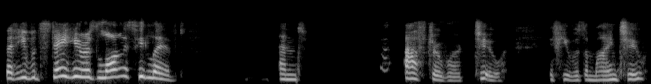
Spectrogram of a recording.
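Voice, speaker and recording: An actress playing a nervous, timid younger sister in an old-time radio gothic drama, fretful and hesitant. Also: female voice, high-pitched, sing-song, a little slow, dry recording, exaggerated voice. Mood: hesitant, secretive.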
